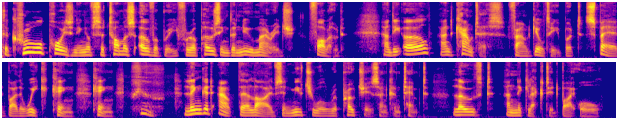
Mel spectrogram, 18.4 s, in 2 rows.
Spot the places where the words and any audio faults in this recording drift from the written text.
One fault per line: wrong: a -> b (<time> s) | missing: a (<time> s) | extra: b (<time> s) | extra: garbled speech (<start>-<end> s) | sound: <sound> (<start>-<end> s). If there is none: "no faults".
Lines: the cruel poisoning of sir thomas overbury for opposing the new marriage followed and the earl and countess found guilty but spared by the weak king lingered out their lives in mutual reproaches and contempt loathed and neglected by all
extra: king (10.6 s)
sound: breath (11.1-11.7 s)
